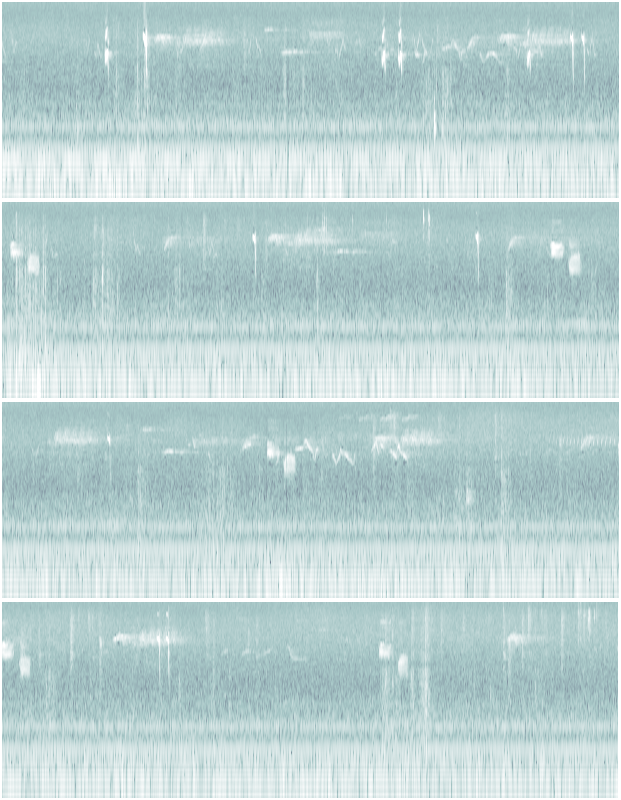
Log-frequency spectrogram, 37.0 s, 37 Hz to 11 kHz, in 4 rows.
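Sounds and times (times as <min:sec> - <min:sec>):
steady low hum: 0:00.0 - 0:37.0
wild bird chirping on a foggy outdoor recording: 0:01.0 - 0:34.3, 0:34.9 - 0:37.0.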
